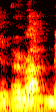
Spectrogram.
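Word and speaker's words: رب: The syllable is Rabbi is 2 syllables, so it's Rabb. You got a shadda here, so one of them, that means there's 2 of them, and the first one is a kun, Rabb.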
